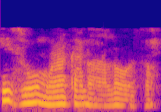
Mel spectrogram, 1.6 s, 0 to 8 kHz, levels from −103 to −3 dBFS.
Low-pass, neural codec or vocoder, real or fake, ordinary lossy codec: 7.2 kHz; vocoder, 22.05 kHz, 80 mel bands, WaveNeXt; fake; AAC, 16 kbps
